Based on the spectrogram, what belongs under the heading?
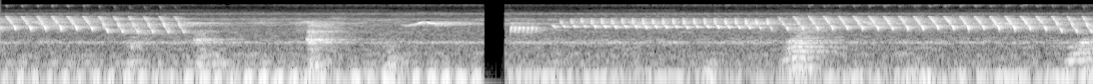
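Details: Canary learning to roll: high rapid trills broken by a few sharp notes and a short gap, then a sustained fast rolling trill to the end. Faint low hum in the background.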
